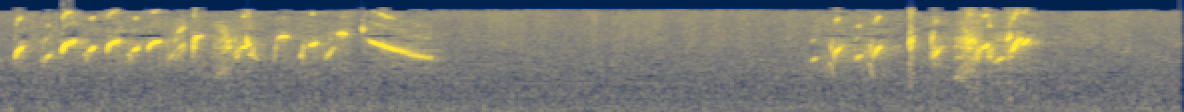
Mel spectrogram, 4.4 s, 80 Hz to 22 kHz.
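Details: European goldfinch song in the chaayba style from Souk Ahras: two bursts of bright, high twittering notes with liquid slurs and a long falling whistle, separated by about 1.5 seconds of quiet.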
